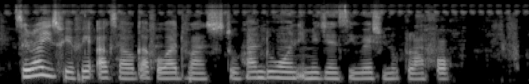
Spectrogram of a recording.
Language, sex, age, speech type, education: Nigerian Pidgin, female, 15-29, spontaneous, secondary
